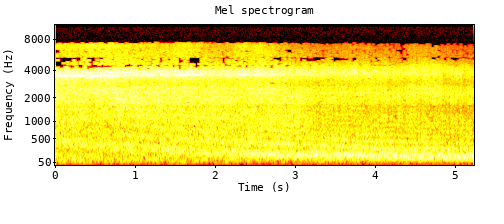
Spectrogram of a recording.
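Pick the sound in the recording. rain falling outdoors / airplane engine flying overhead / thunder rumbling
airplane engine flying overhead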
